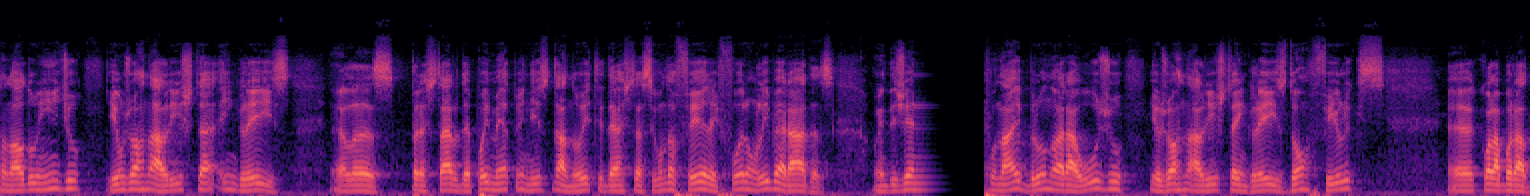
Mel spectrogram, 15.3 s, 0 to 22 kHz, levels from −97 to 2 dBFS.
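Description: From 9.15 to 9.86 s the sound stops and is replaced by its own last moment drawn out as a fading buzz or hiss, then about 0.38 s of silence, before it resumes with roughly 0.7 s gone. This is likely a long network dropout.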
